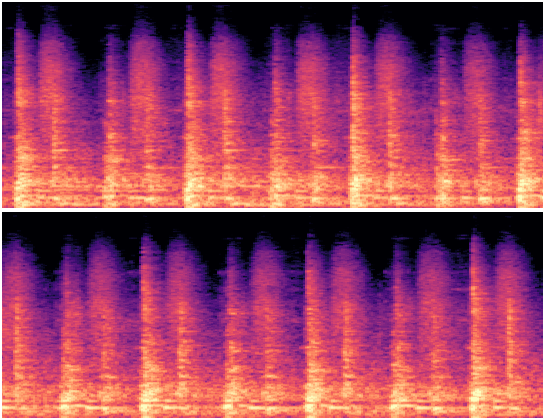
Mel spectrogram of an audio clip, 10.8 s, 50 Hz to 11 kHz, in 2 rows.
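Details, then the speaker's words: 1928 Beijer 13hp two-stroke hot bulb oil engine, 10.4L, 210mm bore, 300mm stroke, injection pump tuned right down: slow regular thumps every 1.5 seconds, piston bouncing on compression and firing without turning over; zero-rpm running, normally 400rpm. "this can be done if you tune your fuel pump down so much that it's just firing so little that it ain't gonna be able to make a full turn so zero revolutions per minute running an engine"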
